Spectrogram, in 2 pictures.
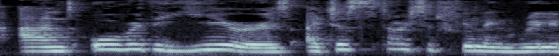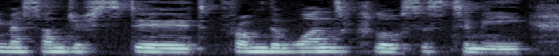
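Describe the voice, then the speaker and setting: With a Glasgow accent, a woman with a fairly low pitch speaks with lively intonation, very even loudness and hardly any pauses over noticeable background noise. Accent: Scottish, Glasgow. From Scotland, Glasgow. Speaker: podcast guest, spiritual speaker. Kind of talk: interview conversation. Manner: fast.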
